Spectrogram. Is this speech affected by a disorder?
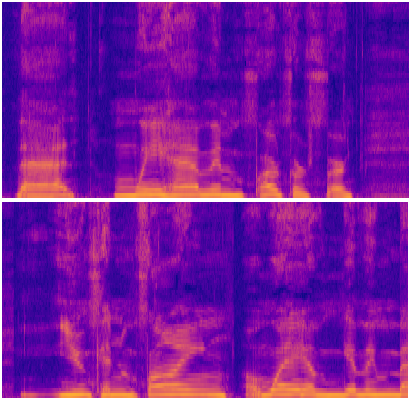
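Yes: cerebral palsy.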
